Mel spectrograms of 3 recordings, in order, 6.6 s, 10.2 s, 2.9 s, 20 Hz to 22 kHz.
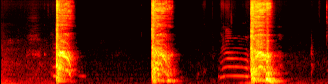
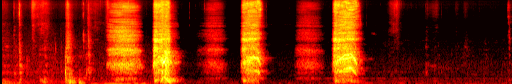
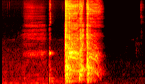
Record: {"three_cough_length": "6.6 s", "three_cough_amplitude": 32767, "three_cough_signal_mean_std_ratio": 0.33, "exhalation_length": "10.2 s", "exhalation_amplitude": 32768, "exhalation_signal_mean_std_ratio": 0.35, "cough_length": "2.9 s", "cough_amplitude": 32768, "cough_signal_mean_std_ratio": 0.35, "survey_phase": "beta (2021-08-13 to 2022-03-07)", "age": "45-64", "gender": "Female", "wearing_mask": "No", "symptom_fatigue": true, "smoker_status": "Current smoker (11 or more cigarettes per day)", "respiratory_condition_asthma": false, "respiratory_condition_other": false, "recruitment_source": "Test and Trace", "submission_delay": "0 days", "covid_test_result": "Negative", "covid_test_method": "LFT"}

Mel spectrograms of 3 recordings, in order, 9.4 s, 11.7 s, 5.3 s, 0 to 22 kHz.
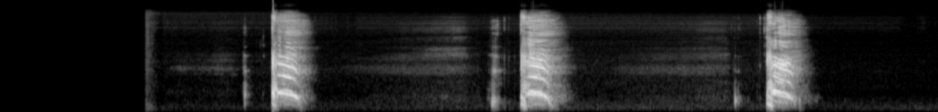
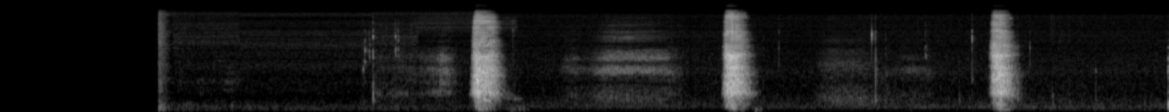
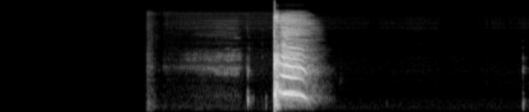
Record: {"three_cough_length": "9.4 s", "three_cough_amplitude": 32768, "three_cough_signal_mean_std_ratio": 0.24, "exhalation_length": "11.7 s", "exhalation_amplitude": 8664, "exhalation_signal_mean_std_ratio": 0.19, "cough_length": "5.3 s", "cough_amplitude": 32768, "cough_signal_mean_std_ratio": 0.19, "survey_phase": "beta (2021-08-13 to 2022-03-07)", "age": "45-64", "gender": "Female", "wearing_mask": "No", "symptom_cough_any": true, "symptom_runny_or_blocked_nose": true, "symptom_other": true, "symptom_onset": "4 days", "smoker_status": "Never smoked", "respiratory_condition_asthma": false, "respiratory_condition_other": false, "recruitment_source": "Test and Trace", "submission_delay": "1 day", "covid_test_result": "Positive", "covid_test_method": "RT-qPCR", "covid_ct_value": 18.1, "covid_ct_gene": "N gene"}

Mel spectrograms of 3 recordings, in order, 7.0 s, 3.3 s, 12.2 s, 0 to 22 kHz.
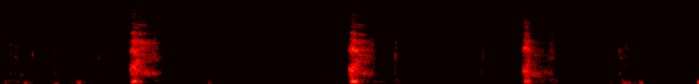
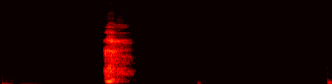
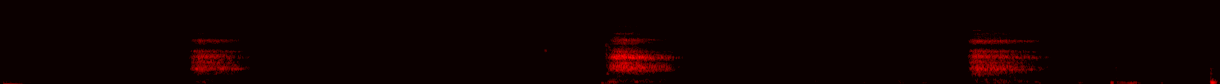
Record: {"three_cough_length": "7.0 s", "three_cough_amplitude": 1567, "three_cough_signal_mean_std_ratio": 0.22, "cough_length": "3.3 s", "cough_amplitude": 2648, "cough_signal_mean_std_ratio": 0.19, "exhalation_length": "12.2 s", "exhalation_amplitude": 294, "exhalation_signal_mean_std_ratio": 0.32, "survey_phase": "beta (2021-08-13 to 2022-03-07)", "age": "45-64", "gender": "Female", "wearing_mask": "No", "symptom_sore_throat": true, "symptom_onset": "4 days", "smoker_status": "Never smoked", "respiratory_condition_asthma": false, "respiratory_condition_other": false, "recruitment_source": "REACT", "submission_delay": "3 days", "covid_test_result": "Negative", "covid_test_method": "RT-qPCR"}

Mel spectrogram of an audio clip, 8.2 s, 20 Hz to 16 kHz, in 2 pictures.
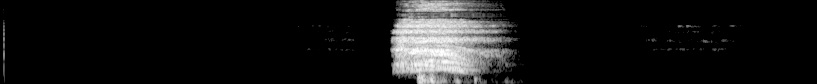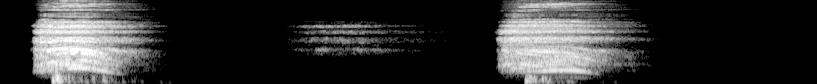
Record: {"exhalation_length": "8.2 s", "exhalation_amplitude": 8979, "exhalation_signal_mean_std_ratio": 0.31, "survey_phase": "beta (2021-08-13 to 2022-03-07)", "age": "18-44", "gender": "Male", "wearing_mask": "No", "symptom_runny_or_blocked_nose": true, "symptom_shortness_of_breath": true, "symptom_sore_throat": true, "symptom_fatigue": true, "symptom_headache": true, "symptom_onset": "3 days", "smoker_status": "Never smoked", "respiratory_condition_asthma": false, "respiratory_condition_other": false, "recruitment_source": "Test and Trace", "submission_delay": "2 days", "covid_test_result": "Positive", "covid_test_method": "RT-qPCR", "covid_ct_value": 20.4, "covid_ct_gene": "ORF1ab gene"}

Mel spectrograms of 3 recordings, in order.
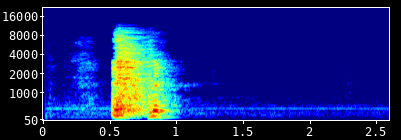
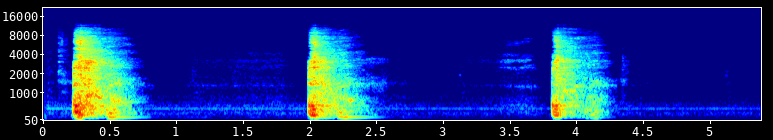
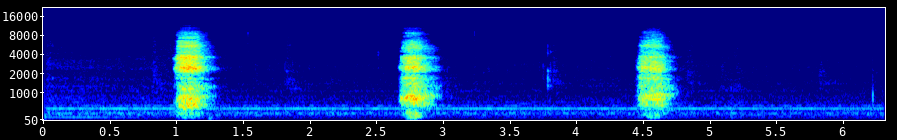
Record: {"cough_length": "2.6 s", "cough_amplitude": 24338, "cough_signal_mean_std_ratio": 0.29, "three_cough_length": "5.4 s", "three_cough_amplitude": 28037, "three_cough_signal_mean_std_ratio": 0.28, "exhalation_length": "6.3 s", "exhalation_amplitude": 8853, "exhalation_signal_mean_std_ratio": 0.27, "survey_phase": "beta (2021-08-13 to 2022-03-07)", "age": "45-64", "gender": "Male", "wearing_mask": "No", "symptom_runny_or_blocked_nose": true, "smoker_status": "Ex-smoker", "respiratory_condition_asthma": false, "respiratory_condition_other": false, "recruitment_source": "REACT", "submission_delay": "2 days", "covid_test_result": "Negative", "covid_test_method": "RT-qPCR"}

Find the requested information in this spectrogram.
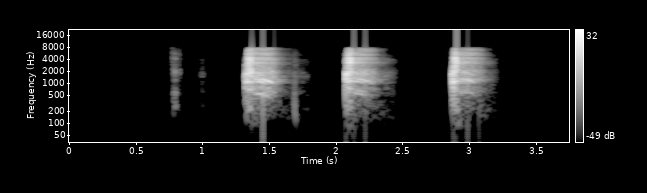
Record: {"exhalation_length": "3.8 s", "exhalation_amplitude": 29547, "exhalation_signal_mean_std_ratio": 0.27, "survey_phase": "beta (2021-08-13 to 2022-03-07)", "age": "45-64", "gender": "Female", "wearing_mask": "No", "symptom_cough_any": true, "symptom_sore_throat": true, "symptom_diarrhoea": true, "smoker_status": "Ex-smoker", "respiratory_condition_asthma": false, "respiratory_condition_other": false, "recruitment_source": "Test and Trace", "submission_delay": "2 days", "covid_test_result": "Positive", "covid_test_method": "RT-qPCR", "covid_ct_value": 34.4, "covid_ct_gene": "ORF1ab gene", "covid_ct_mean": 34.4, "covid_viral_load": "5.3 copies/ml", "covid_viral_load_category": "Minimal viral load (< 10K copies/ml)"}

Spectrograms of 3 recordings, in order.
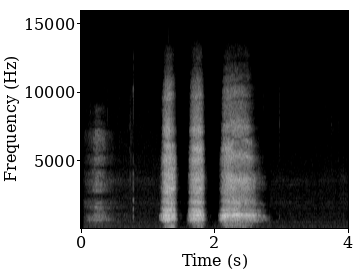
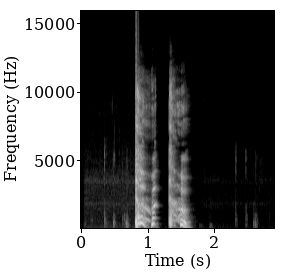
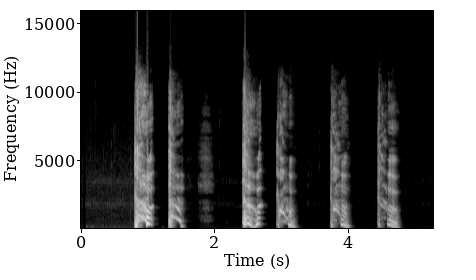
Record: {"exhalation_length": "4.0 s", "exhalation_amplitude": 16730, "exhalation_signal_mean_std_ratio": 0.4, "cough_length": "2.9 s", "cough_amplitude": 32768, "cough_signal_mean_std_ratio": 0.32, "three_cough_length": "5.3 s", "three_cough_amplitude": 32767, "three_cough_signal_mean_std_ratio": 0.35, "survey_phase": "beta (2021-08-13 to 2022-03-07)", "age": "18-44", "gender": "Female", "wearing_mask": "No", "symptom_none": true, "smoker_status": "Never smoked", "respiratory_condition_asthma": false, "respiratory_condition_other": false, "recruitment_source": "REACT", "submission_delay": "4 days", "covid_test_result": "Negative", "covid_test_method": "RT-qPCR", "influenza_a_test_result": "Negative", "influenza_b_test_result": "Negative"}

